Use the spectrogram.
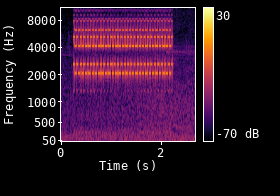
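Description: A telephone rings for an incoming call with a single steady electronic trill, loud and close, lasting about two seconds before cutting off into quiet.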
